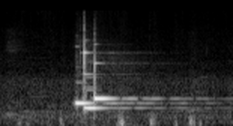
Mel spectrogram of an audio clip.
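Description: Electronic two-note doorbell-style chime, a ding-dong. It sounds about three-quarters of a second in, and the second note rings on and fades over about a second.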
